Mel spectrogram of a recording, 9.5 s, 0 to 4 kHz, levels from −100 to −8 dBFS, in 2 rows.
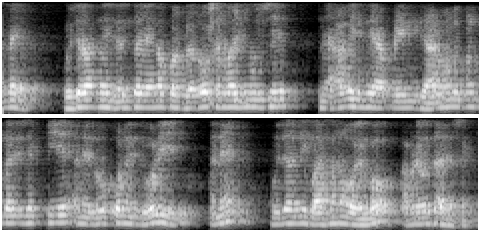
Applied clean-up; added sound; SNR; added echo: neural mask model DeepFilterNet 3.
